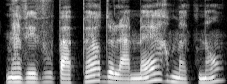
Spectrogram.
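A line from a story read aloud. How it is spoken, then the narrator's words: Timid little girl. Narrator (French): la petite Émilie se sentit le courage de me dire, bien timidement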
